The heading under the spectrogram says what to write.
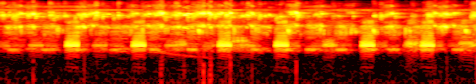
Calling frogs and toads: Chaco tree frog, lesser tree frog, dwarf tree frog, Scinax fuscovarius, menwig frog, Pithecopus azureus, waxy monkey tree frog

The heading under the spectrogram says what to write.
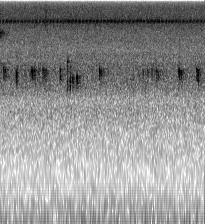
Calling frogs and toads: pointedbelly frog, Pithecopus azureus

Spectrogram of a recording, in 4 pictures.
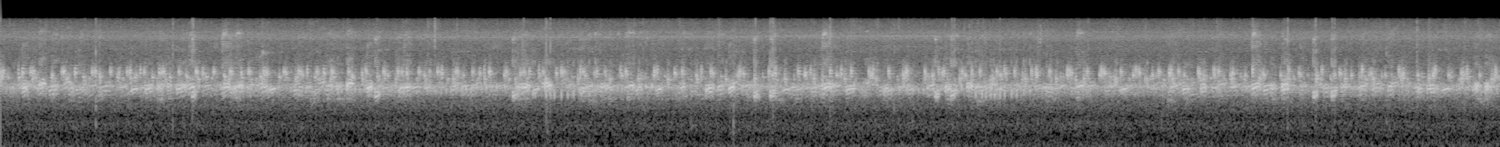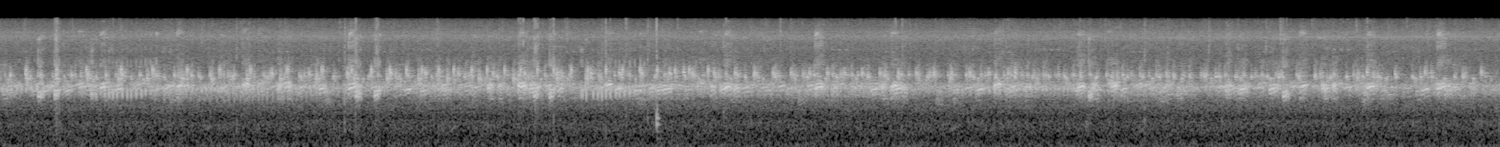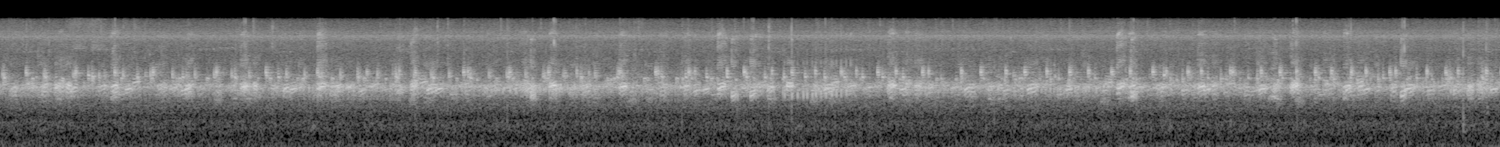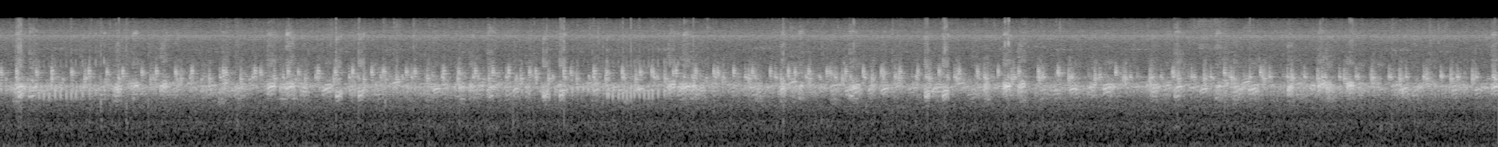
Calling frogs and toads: Bischoff's tree frog, Cochran's lime tree frog

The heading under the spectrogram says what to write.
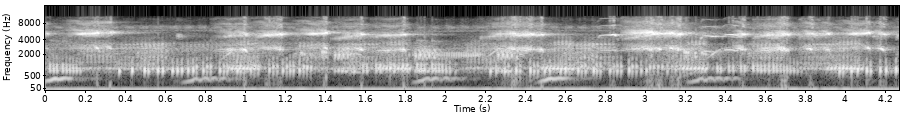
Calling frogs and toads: lesser tree frog, pepper frog, Scinax fuscovarius

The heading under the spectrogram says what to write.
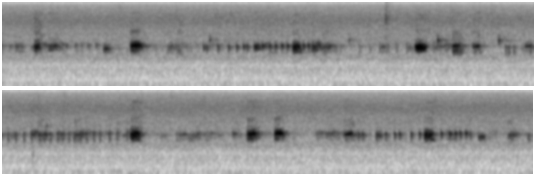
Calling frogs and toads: Bischoff's tree frog, Cochran's lime tree frog

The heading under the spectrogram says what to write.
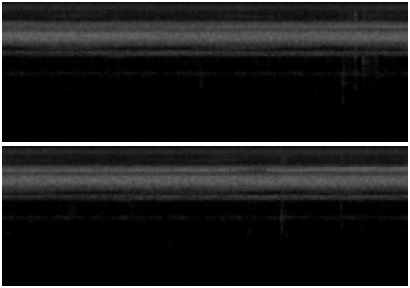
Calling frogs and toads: Dendropsophus cruzi

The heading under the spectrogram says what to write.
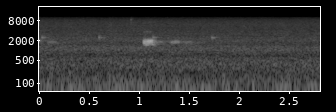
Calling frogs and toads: Bischoff's tree frog

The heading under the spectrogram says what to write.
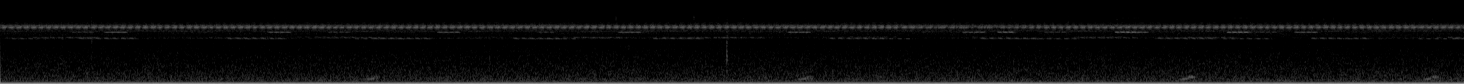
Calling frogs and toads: Leptodactylus latrans

